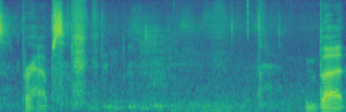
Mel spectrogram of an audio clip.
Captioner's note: laughter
